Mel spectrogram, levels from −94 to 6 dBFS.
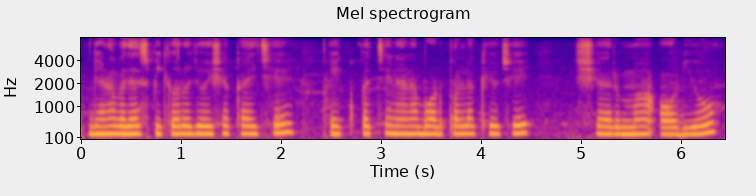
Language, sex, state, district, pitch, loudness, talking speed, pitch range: Gujarati, female, Gujarat, Valsad, 215 Hz, -14 LUFS, 150 wpm, 215-225 Hz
